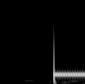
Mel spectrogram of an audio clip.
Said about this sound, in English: Oh, it's ringing. That's a good sign.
